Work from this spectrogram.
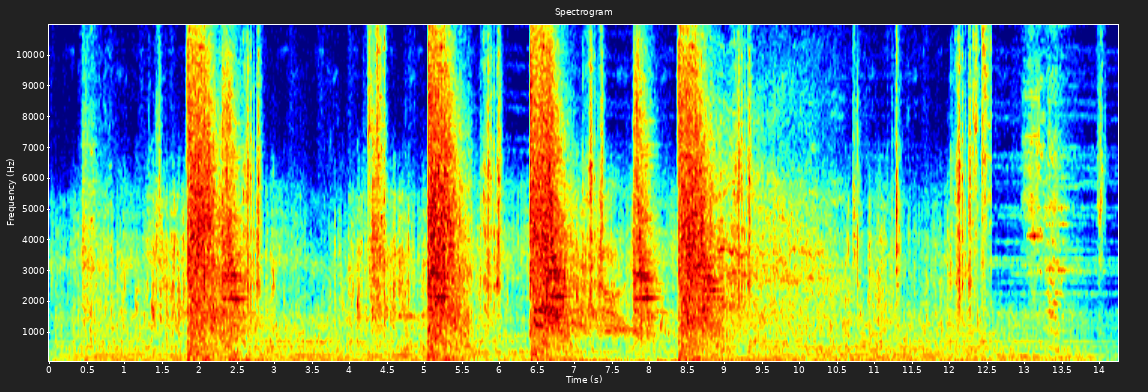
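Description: Gunshots ring out at the shooting range in the video game Resident Evil 4, several sharp reports spaced a second or two apart over a steady mechanical hum and background game sound.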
